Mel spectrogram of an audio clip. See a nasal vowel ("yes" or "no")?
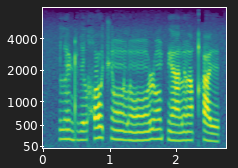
yes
